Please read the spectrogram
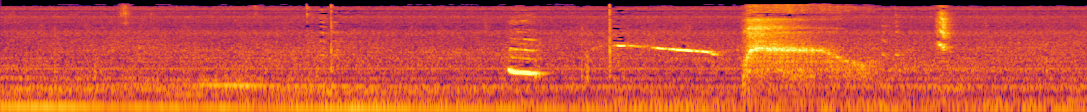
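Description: Parrot calls over a steady low hum: a short falling squawk about halfway in, a falling whistle a second later, a louder harsh call with a falling pitch shortly after, and a brief high note near the end.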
